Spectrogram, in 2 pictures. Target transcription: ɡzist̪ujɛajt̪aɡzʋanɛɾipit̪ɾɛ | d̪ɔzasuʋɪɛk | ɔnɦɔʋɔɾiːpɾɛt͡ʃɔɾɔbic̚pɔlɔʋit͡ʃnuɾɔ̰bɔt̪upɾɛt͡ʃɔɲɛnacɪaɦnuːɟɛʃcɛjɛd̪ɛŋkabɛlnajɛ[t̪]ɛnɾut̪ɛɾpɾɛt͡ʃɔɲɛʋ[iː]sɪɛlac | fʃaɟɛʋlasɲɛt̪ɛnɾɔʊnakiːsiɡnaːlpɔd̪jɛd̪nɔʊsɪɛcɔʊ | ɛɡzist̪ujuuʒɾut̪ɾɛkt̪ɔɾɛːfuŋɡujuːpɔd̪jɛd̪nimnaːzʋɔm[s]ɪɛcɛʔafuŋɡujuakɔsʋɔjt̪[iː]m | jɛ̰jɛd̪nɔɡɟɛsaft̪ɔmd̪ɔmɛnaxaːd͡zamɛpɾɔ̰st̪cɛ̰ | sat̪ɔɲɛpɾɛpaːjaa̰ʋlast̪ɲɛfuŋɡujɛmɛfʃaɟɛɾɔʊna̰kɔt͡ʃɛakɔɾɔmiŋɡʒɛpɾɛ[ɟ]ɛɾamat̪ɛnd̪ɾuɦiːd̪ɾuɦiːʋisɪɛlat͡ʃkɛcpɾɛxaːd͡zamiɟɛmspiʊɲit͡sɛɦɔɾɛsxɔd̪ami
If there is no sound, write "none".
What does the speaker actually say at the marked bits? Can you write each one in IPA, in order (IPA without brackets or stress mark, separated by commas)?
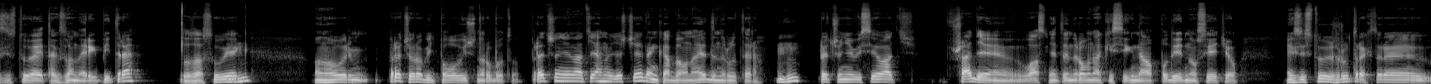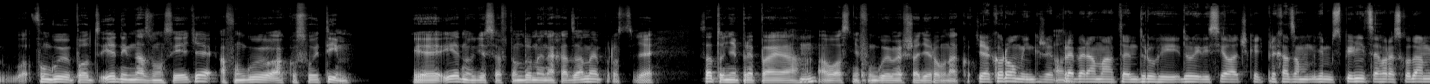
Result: d̪, i, s, iː, b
